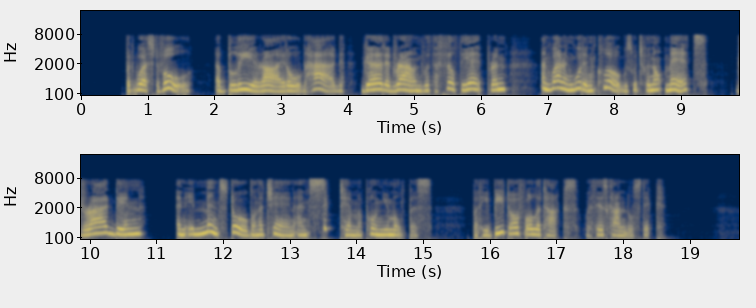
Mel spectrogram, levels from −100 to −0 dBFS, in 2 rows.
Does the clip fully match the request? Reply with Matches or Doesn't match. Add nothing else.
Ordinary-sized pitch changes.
Matches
